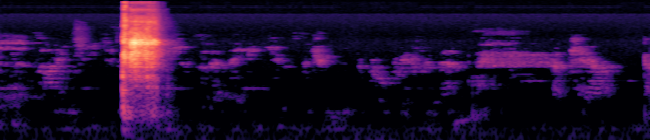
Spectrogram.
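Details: A single loud, sharp sneeze burst from a person, followed by quiet room sounds and faint talk.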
